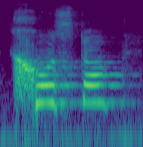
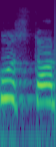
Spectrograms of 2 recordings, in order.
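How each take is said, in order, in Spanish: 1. El sonido de la 'j' se pronuncia con énfasis fuerte. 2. El sonido de la 'j' es suave y sin esfuerzo. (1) "nosotros en español no decimos justo ... no tenemos que darle énfasis" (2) "cuando decimos justo"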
